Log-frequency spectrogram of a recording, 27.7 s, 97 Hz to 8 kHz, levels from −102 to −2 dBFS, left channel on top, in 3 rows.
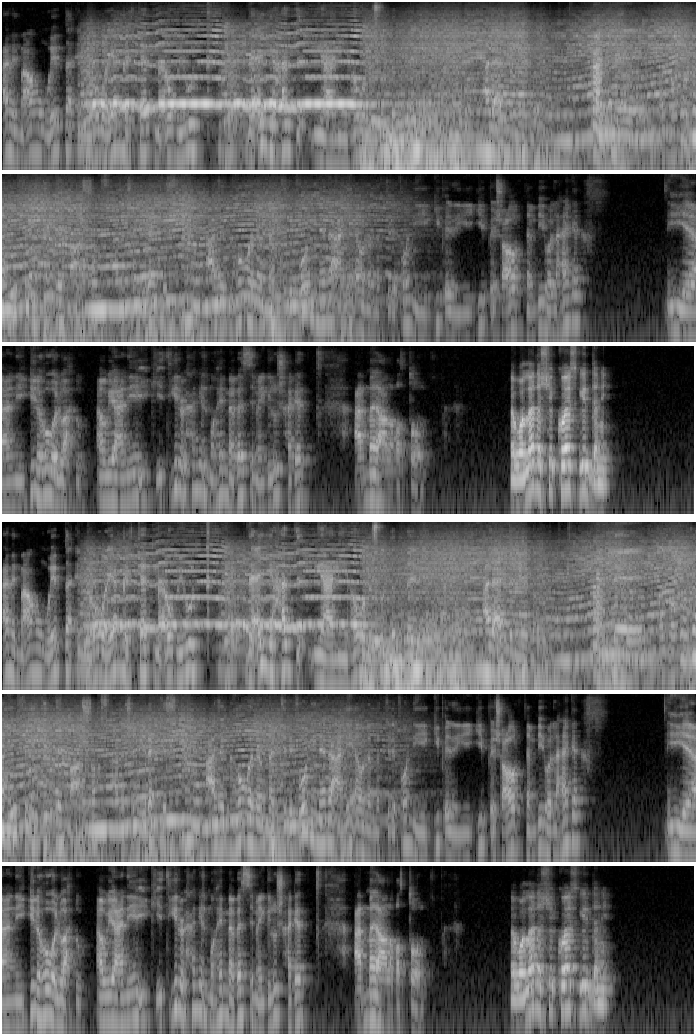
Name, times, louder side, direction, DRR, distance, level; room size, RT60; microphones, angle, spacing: voice 1, 0.0-2.6 3.0-7.2 7.9-17.2 18.1-19.4 19.8-22.5 22.8-24.1, right 4 dB, 75° right, 0.5 m, -39 dB
sound 1, 1.0-14.6, left 4 dB, 15° right, 1.1 m, -33 dB
voice 2, 7.8-8.1 25.3-26.5, left 4 dB, 50° left, 0.3 m, -28 dB
2.8 x 2.1 x 3.6 m
head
